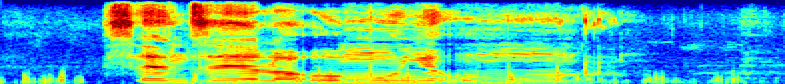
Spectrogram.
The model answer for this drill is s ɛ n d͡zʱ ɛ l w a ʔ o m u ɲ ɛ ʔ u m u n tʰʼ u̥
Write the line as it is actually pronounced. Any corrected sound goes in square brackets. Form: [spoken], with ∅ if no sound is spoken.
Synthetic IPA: s ɛ n d͡zʱ ɛ l w a ʔ o m u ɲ ɛ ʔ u m [uː] n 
